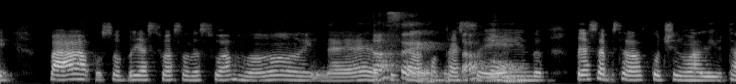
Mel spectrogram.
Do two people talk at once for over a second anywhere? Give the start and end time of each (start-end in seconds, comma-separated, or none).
3.7-5.3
